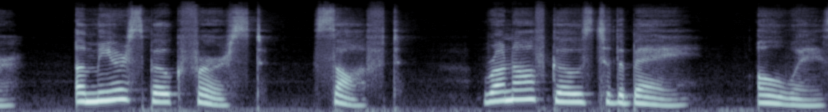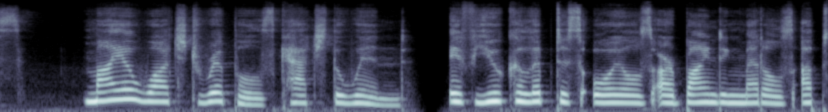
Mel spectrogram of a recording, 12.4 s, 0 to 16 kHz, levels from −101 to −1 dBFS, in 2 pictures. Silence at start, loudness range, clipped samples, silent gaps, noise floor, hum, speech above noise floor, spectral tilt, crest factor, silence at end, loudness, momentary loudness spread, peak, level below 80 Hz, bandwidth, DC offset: 0 s; 4 LU; under 0.1%; 9.40-9.50 s; -61 dBFS; none; 39 dB; -5.5 dB/octave; 16 dB; 0 s; -23 LUFS; 17 LU; -6 dBFS; -56 dBFS; 13 kHz; under 0.1%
